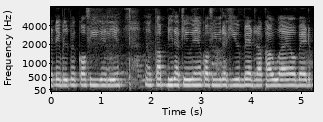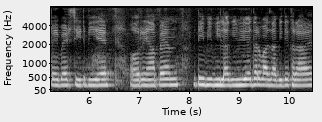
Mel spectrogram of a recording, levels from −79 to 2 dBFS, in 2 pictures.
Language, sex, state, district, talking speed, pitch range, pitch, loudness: Hindi, female, Chhattisgarh, Kabirdham, 185 wpm, 205-215 Hz, 210 Hz, -14 LUFS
